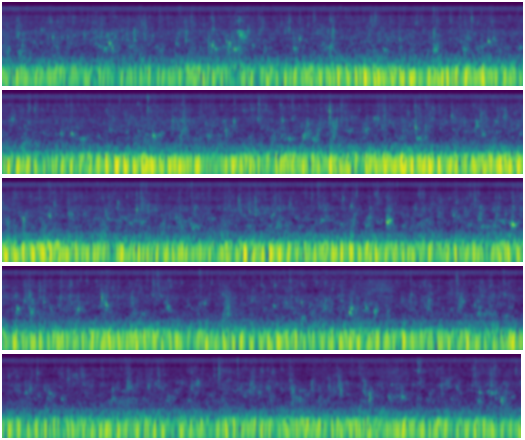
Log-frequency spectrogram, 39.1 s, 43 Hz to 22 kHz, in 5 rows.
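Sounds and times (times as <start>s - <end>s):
rain drops on pond water: 0.0s - 39.0s
steady low rumble: 0.0s - 39.0s.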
